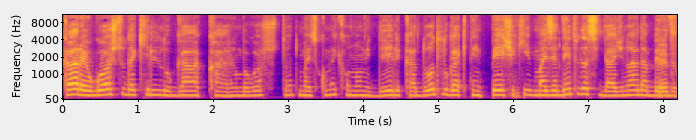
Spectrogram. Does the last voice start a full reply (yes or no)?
yes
